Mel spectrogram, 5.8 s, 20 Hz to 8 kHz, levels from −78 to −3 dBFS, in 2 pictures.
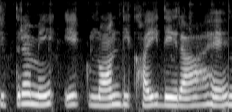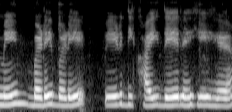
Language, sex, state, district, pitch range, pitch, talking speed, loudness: Hindi, female, Maharashtra, Pune, 215-235 Hz, 225 Hz, 165 wpm, -14 LUFS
